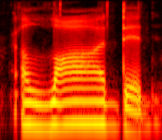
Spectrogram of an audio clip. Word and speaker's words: allotted: The allotted, the T here, allotted, changes to a D.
